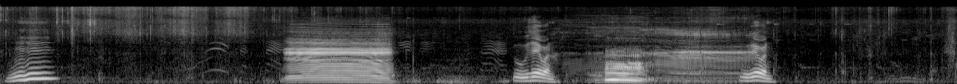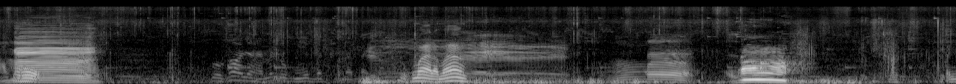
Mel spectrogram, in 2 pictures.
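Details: Calves separated from their mothers, crying together: repeated harmonic-rich bawls, some rising and falling, several in overlapping bursts across the clip, with background chatter.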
